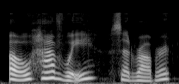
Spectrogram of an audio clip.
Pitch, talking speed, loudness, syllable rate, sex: 225 Hz, 165 wpm, -18 LUFS, 4.1 syllables/s, female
